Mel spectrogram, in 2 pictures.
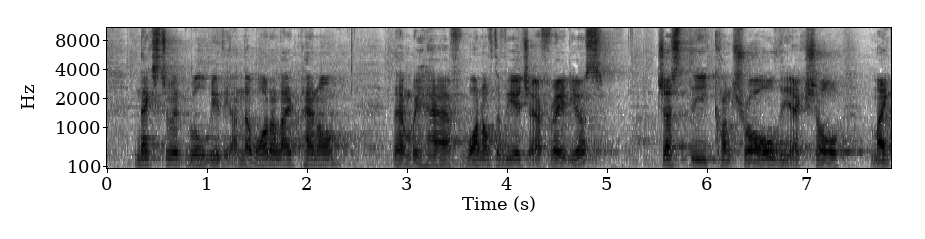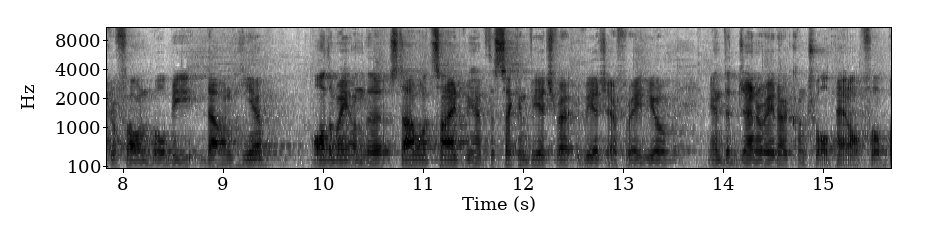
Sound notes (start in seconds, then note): none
